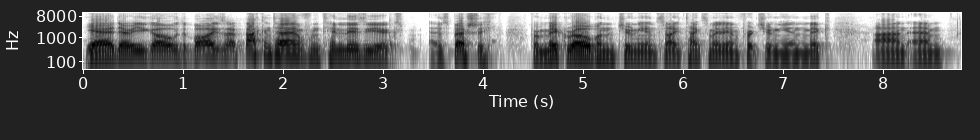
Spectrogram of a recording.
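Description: A man presents a music show from a radio studio. His voice is smooth and clear at a medium pitch. He talks casually, as a host chatting to listeners and guests. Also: steady tone, moderate pace, hardly any pauses, fairly bright tone.

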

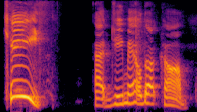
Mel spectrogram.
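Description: A squeaky, excitable cowboy fellow who stretches every word into a slow, hollering drawl. The voice leaps up and down and has a gravelly edge underneath. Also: full character voice. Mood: excited. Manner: drawn-out hollering, very high.

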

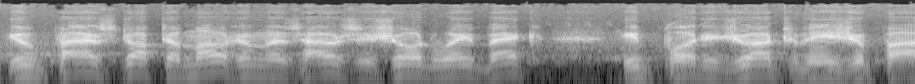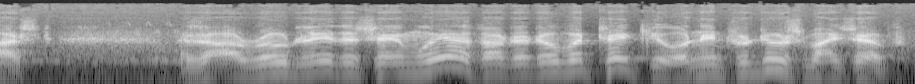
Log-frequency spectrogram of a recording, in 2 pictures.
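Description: An affable, eccentric naturalist in a classic radio play. His chatty voice is fairly high with a marked creak. There is faint noise on the vintage recording. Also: expressive, normal speed, pushed and bright, full character voice, poor audio. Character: friendly, eccentric male naturalist neighbor. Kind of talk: classic radio drama acting.

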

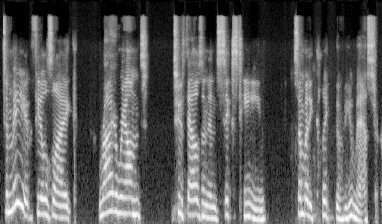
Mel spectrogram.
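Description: Woman thinking out loud, slow, repeats words, dry close sound. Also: mid-range voice, dry recording, low-quality recording. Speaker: co-host. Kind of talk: casual chat.

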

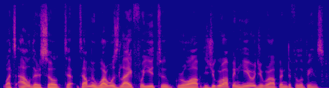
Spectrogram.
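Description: A man from Ecuador hosting a podcast interview, animated and often repeating words as he starts sentences. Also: mid-range voice, quick pace, no echo, clean studio sound. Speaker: podcast host. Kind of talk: casual interview.

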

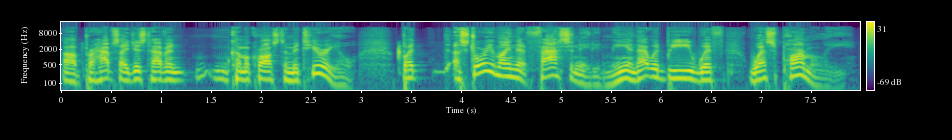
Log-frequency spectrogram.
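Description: An earnest male podcast host conducts an interview with an admiring, effusive manner. His pitch moves in lively swoops, and the recording is dry with little room sound. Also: normal speed, breathy edge, dry recording. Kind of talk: celebrity interview.

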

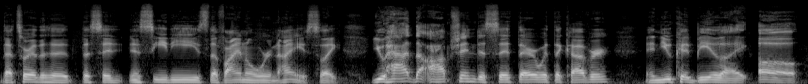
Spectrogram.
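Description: A man's voice: on the low side, moderate pace, no echo. A man from Southern California in casual chat, telling stories in a laid-back way with slang.

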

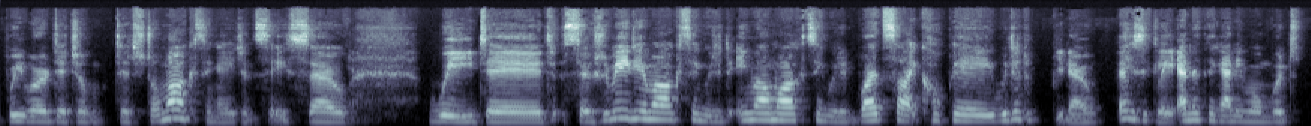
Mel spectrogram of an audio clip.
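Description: Chatty 30s woman from north wales, lowish voice, rambles a lot. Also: fast talker. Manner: chatty, rambling, lots of fillers. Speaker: guest, business owner. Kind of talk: casual interview chat.

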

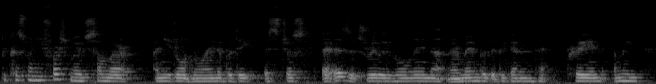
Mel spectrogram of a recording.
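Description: A woman, a church planter, telling family stories in earnest, relaxed dinner table chat. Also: low voice, rapid-fire. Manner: earnest, reflective storytelling. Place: dining room. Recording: roomy with faint noise.

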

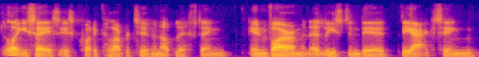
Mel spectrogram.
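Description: A man's voice: low voice, fairly even intonation, fast, dry recording, studio quality. A man answering as an interview guest in a conversational, considered and diplomatic manner.

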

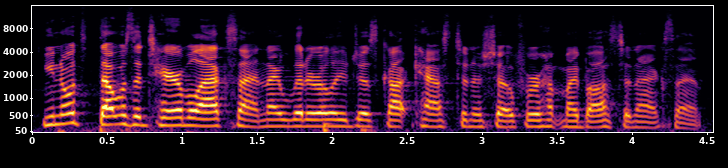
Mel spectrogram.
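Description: Bright-voiced woman joking on a podcast. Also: medium pitch, fast talker, smooth, no room sound. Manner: joking, deadpan bits. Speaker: podcast co-host. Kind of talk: casual comedic chat.

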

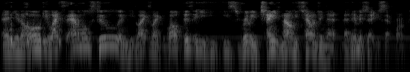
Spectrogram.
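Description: A man's voice: medium pitch, animated, normal speed, hardly any pauses, sharp tone, slight background noise. A man co-hosting a podcast, chatting casually and animatedly, often laughing and acting out quotes. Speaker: podcast co-host. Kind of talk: casual conversation. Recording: dull lo-fi recording.

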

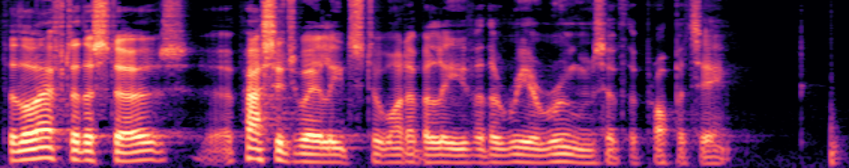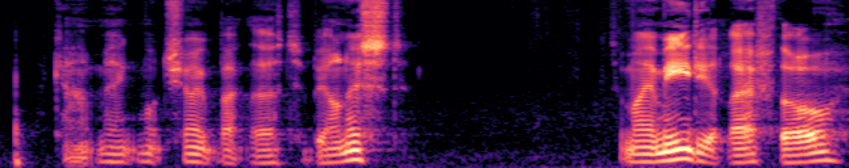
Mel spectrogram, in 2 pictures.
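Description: A man's voice: fairly low pitch, moderate pace, close to an everyday voice. A man with a British accent playing a wary, chatty paranormal investigator narrating his exploration in a podcast-style audio drama, with theatrical asides. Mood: uneasy, curious.

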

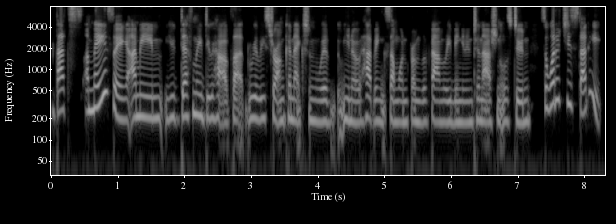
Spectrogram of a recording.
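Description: A woman's voice: mid-range voice, fast talker, gravelly, few pauses, no echo, studio quality. A woman hosting a podcast in an upbeat, enthusiastic and effusive way. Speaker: podcast host. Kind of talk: upbeat podcast interviewing with a scripted intro.

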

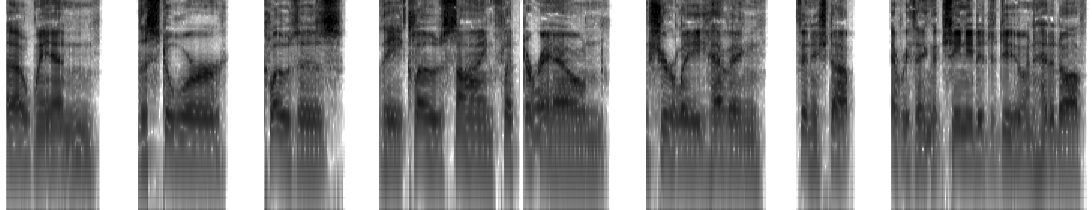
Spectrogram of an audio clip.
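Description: A man narrating as game master of a tabletop roleplaying game, slow and halting, with many fillers. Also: medium pitch, creaky, dry recording, studio quality.

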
